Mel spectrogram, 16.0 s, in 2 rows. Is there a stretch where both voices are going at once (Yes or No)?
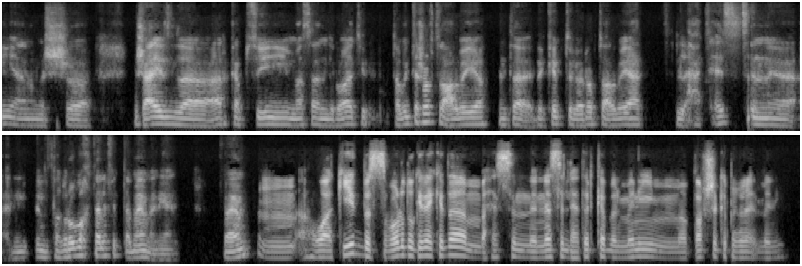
No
